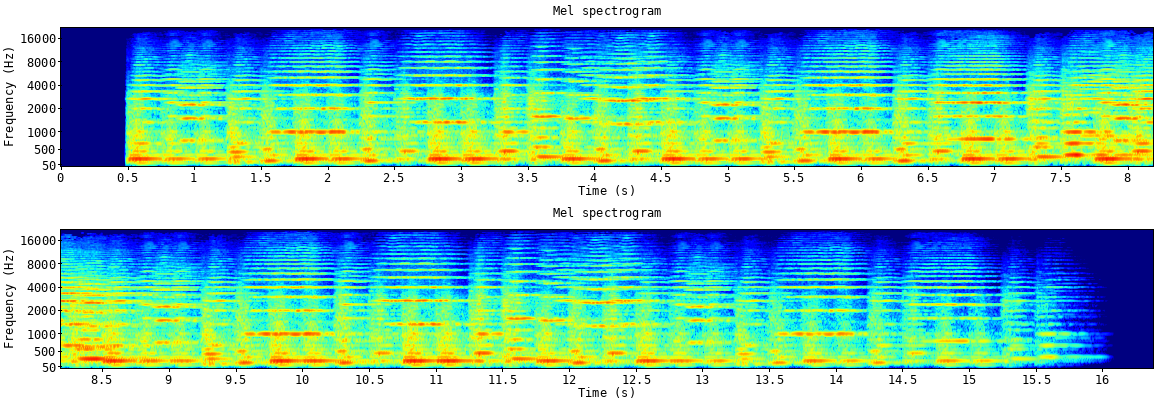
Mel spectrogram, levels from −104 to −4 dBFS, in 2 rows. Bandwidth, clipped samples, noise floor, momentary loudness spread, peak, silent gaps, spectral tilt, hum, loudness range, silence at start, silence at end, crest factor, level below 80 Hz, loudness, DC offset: 16.5 kHz; under 0.1%; -46 dBFS; 12 LU; -8 dBFS; none; -4.5 dB/octave; none; 7 LU; 0.5 s; 0.7 s; 16 dB; -76 dBFS; -24 LUFS; under 0.1%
